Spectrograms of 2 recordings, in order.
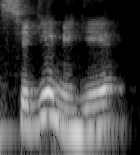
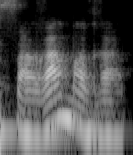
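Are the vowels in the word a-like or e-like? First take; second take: e-like; a-like. First: The word is said with e vowels. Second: The word is said with a vowels. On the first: This is the speaker's everyday dialect form. "я могу сказать "сеге-меге"" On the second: This is the standard literary form. "в литературно "сага-мага", правильно"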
